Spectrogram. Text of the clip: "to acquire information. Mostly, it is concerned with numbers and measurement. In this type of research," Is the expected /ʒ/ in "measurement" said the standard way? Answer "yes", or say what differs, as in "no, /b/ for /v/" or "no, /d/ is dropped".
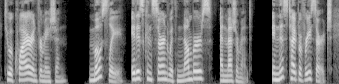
yes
